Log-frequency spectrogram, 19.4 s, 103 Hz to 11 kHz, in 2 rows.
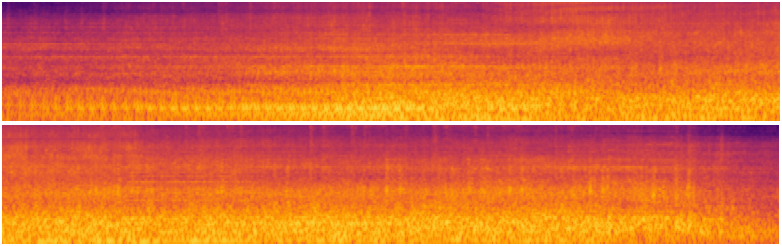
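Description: CC203 diesel-electric locomotive passing with its passenger carriages. The engine runs steadily while the wheels clatter over the rail joints. The sound builds over the first few seconds, stays loud, and falls away near the end.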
